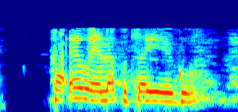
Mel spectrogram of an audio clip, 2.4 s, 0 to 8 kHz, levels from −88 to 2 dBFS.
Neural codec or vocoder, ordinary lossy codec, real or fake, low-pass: none; AAC, 16 kbps; real; 7.2 kHz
